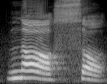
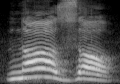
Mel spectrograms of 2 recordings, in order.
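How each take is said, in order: First: The middle consonant is a voiceless s sound. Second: The middle consonant is a voiced z sound. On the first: The speaker calls it right. "eu preciso que ele tenha o som de S" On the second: The speaker calls it wrong. "ele ia ficar com o som de Z"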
